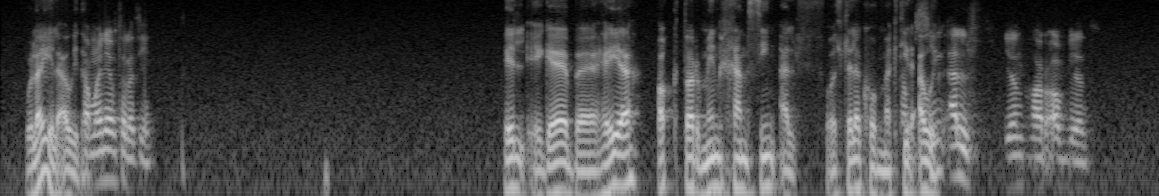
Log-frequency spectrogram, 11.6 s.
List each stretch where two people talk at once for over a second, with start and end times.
none

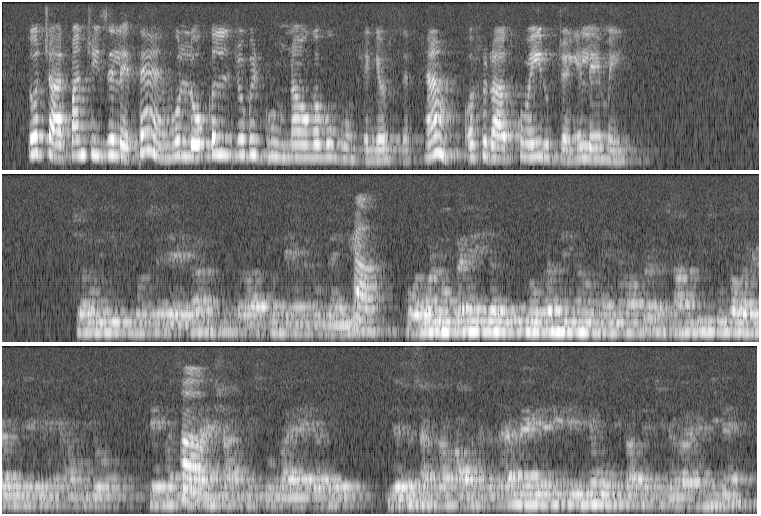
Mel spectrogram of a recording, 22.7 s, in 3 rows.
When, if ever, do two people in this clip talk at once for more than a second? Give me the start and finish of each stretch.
none

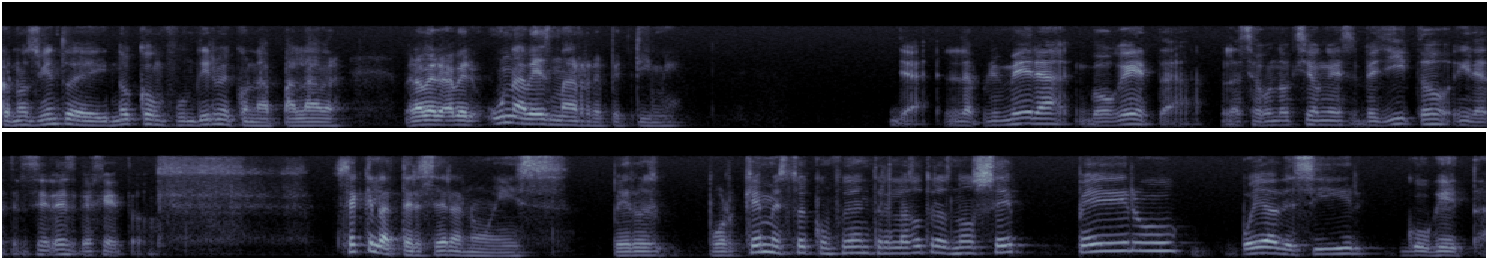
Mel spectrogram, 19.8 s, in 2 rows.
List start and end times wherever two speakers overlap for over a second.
none

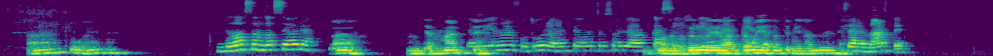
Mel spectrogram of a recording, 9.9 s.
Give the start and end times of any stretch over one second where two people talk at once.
6.5-7.8

